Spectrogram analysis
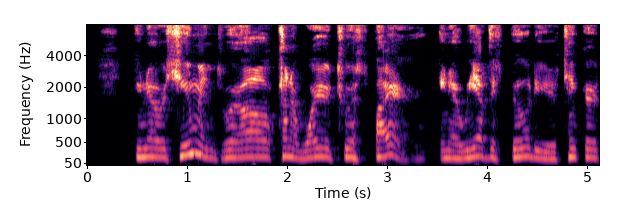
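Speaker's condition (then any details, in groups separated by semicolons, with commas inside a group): Deafblindness; progressive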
